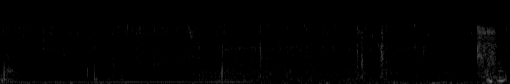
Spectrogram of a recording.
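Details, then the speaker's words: Freeze Miser freeze-prevention valve on outdoor faucet, warming water closing it; soft, steady hissing trickle as the valve is nearly shut before closing completely, normal operation. "can still hear it hissing. And we'll stop the timer about there, because that's going to close all the way."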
